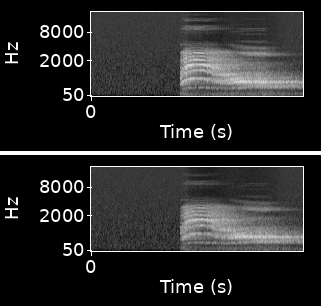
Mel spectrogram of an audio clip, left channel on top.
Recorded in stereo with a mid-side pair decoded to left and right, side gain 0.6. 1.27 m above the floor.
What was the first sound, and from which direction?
A cat meowing, 60° left.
